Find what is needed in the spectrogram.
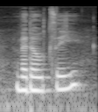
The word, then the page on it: vedoucí: /vɛdɔʊ̯tsiː/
